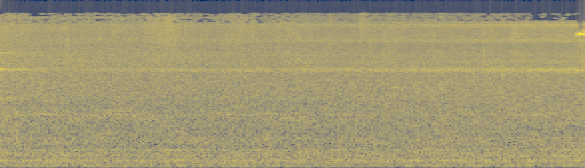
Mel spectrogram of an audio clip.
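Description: A train sits at a station platform on a London Paddington service, giving off a steady, loud mechanical rumble and hum with a faint high whine, unbroken and even throughout, with no voices.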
